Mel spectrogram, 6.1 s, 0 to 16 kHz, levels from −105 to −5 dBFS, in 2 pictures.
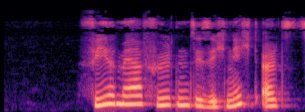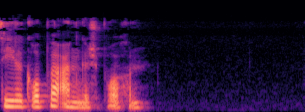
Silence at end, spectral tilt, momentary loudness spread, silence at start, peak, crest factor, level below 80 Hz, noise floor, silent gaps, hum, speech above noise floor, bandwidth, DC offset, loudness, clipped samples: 1.65 s; -6 dB/octave; 10 LU; 0.85 s; -6 dBFS; 20 dB; -66 dBFS; -81 dBFS; none; none; 58 dB; 8.8 kHz; under 0.1%; -23 LUFS; under 0.1%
